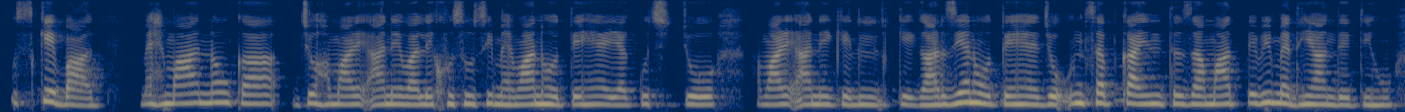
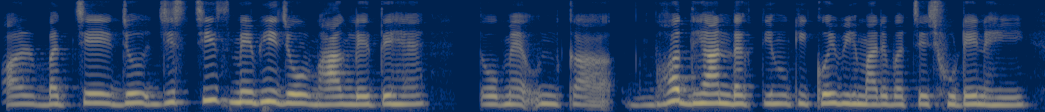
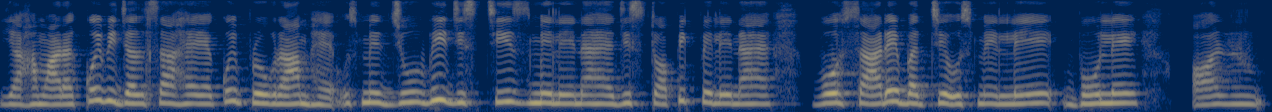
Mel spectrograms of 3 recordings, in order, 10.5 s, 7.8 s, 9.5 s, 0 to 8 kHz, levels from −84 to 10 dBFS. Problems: none marked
